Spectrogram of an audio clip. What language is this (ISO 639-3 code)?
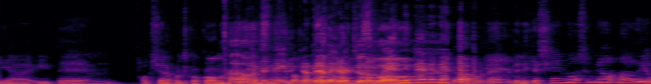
ell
